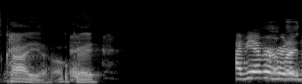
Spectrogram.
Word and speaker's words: Khija: So it's Khija. Khija, yeah. Just pretend the J is a Y. Right. Yeah, okay. Because I would have thought it was Khija, I know.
